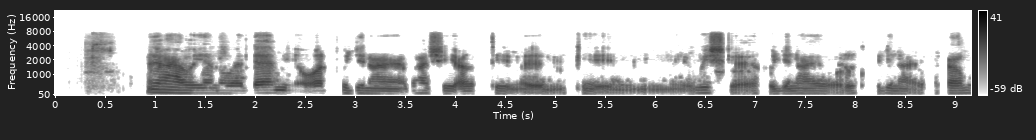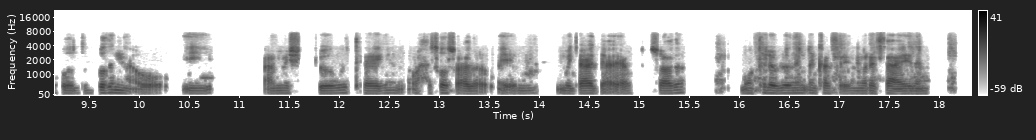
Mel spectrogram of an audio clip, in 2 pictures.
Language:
Somali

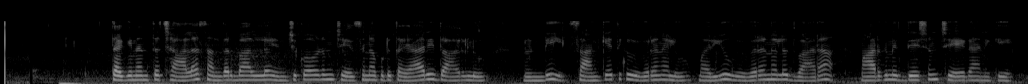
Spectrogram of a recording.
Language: Telugu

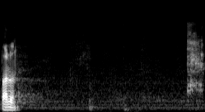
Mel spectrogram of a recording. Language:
Estonian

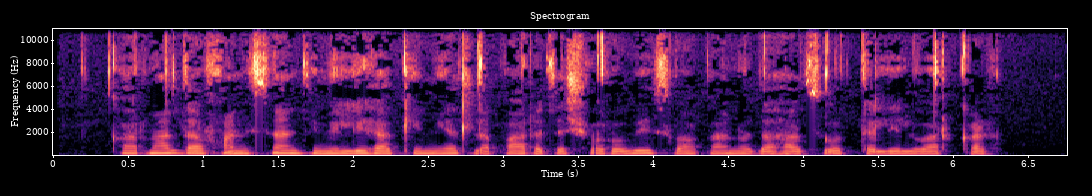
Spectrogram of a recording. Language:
Pashto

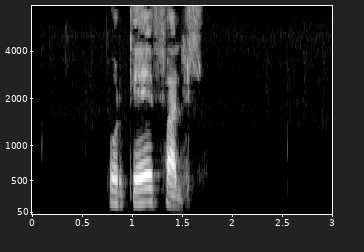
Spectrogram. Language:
Galician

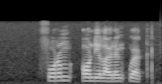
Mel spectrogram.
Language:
Afrikaans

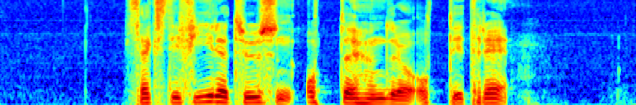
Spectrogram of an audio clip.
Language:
Norwegian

